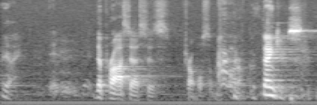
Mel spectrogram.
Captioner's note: laughs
